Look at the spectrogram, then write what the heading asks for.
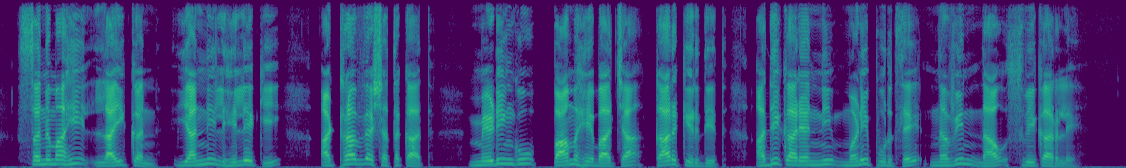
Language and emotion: Marathi, neutral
